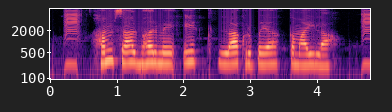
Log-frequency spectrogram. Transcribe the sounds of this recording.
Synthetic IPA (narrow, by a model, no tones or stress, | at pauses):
həmsaːlbʱəɾmẽeːk̚laːkʰɾʊpəjakəmaːilaː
